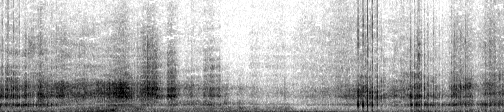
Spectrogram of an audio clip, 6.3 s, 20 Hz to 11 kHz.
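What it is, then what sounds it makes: Plastic colander scratched. Fingernails scratch the slotted ridges of a green perforated plastic colander, held up hollow and empty. A dry, bright rasping scrape with a hollow plastic tone around 770 Hz fades to a quieter stretch, then returns with a quick burst of sharp ticking clicks before the scratching picks up again.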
